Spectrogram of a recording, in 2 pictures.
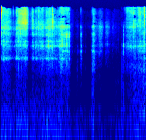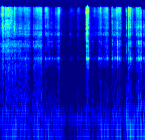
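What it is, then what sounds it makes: Wooden tree slice. Long nails scratch and tap a small, solid round slice of tree trunk, with a light wood face and a bark edge, held close to a microphone. Irregular bursts of dry, bright scraping and rustling come over a low rumble, broken by brief quieter gaps.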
